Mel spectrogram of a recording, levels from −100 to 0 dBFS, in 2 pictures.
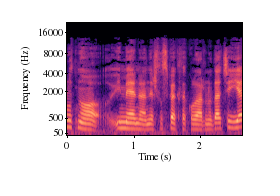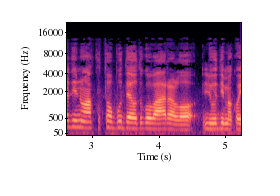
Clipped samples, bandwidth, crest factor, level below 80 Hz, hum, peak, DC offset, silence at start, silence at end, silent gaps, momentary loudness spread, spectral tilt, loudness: under 0.1%; 13.5 kHz; 16 dB; -54 dBFS; none; -4 dBFS; under 0.1%; 0 s; 0 s; none; 6 LU; -3.5 dB/octave; -21 LUFS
